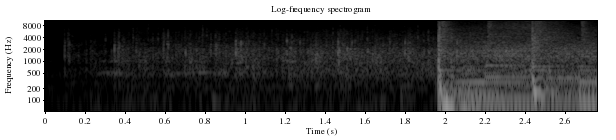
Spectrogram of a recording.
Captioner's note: audience applauding; upbeat music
